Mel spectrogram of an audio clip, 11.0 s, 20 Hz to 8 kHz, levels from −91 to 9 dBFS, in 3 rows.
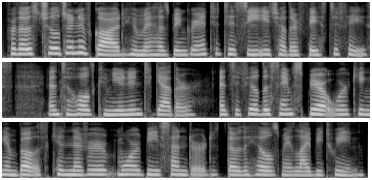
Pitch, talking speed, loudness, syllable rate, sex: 225 Hz, 230 wpm, -19 LUFS, 5.5 syllables/s, female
